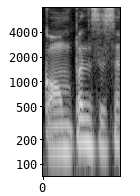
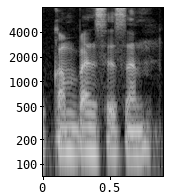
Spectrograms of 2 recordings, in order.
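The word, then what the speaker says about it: compensation: शुद्ध इसका pronunciation कॉम्पनसेशन, लेकिन कॉम्पनसेशन हम शॉर्टकट में बोलते भी हैं। एग्जाम्पल है they have a valid claim to कंपनसेशन।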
